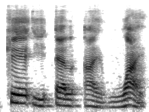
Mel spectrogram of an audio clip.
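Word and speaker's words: כלי: That root word is transliterated from the Hebrew to English as K-E-L-I-Y, and it is pronounced Keli, Keli, Keli, meaning something prepared, right?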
